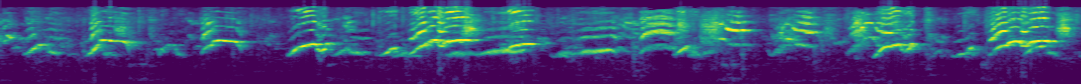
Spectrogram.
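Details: Cockatiels vocalising, played to prompt mating and egg production: repeated upslurred whistles and harsh chirps in rhythmic groups, several birds overlapping with brief gaps.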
